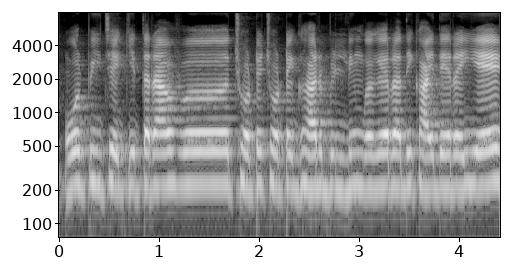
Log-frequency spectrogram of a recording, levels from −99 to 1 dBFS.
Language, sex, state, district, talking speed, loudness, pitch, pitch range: Hindi, female, Bihar, Darbhanga, 165 wpm, -17 LUFS, 215 Hz, 210-225 Hz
